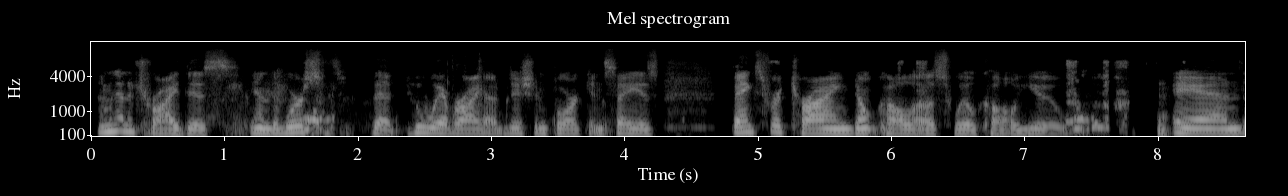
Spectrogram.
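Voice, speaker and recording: A woman who does amateur voice acting, chatting casually on a live stream in a halting, thinking-aloud way. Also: lowish voice, no echo, poor audio. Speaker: volunteer audio drama voice actor.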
